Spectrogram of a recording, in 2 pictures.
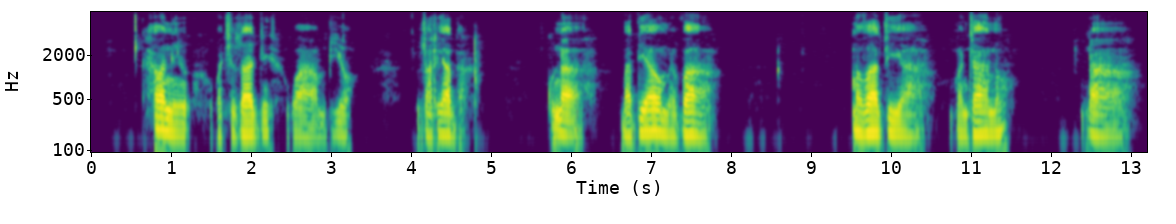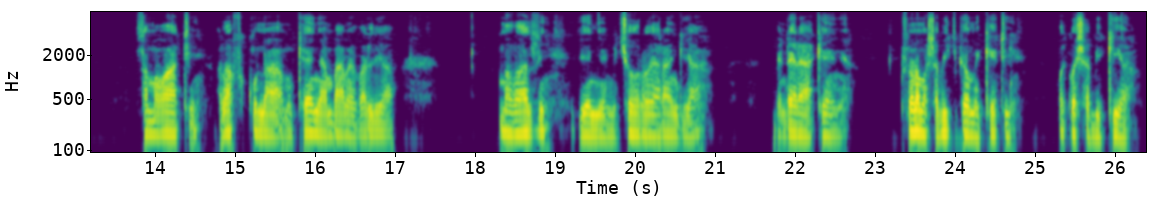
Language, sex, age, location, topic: Swahili, male, 18-24, Nakuru, government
